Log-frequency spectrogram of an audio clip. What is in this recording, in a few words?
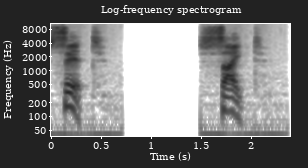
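"sit" "site", English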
